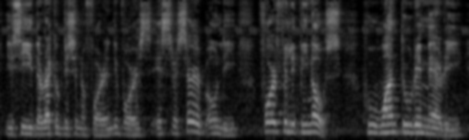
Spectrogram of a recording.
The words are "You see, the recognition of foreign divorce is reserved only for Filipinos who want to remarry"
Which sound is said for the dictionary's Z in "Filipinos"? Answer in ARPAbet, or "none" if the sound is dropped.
S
